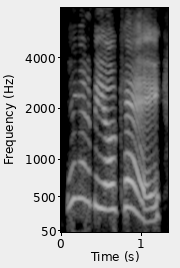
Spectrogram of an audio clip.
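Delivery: high, light cooing reassurance; cooing to a bird. Retold or imitated. Comforting the stunned little bird in hand, high gentle coo. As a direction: lift the voice up high to soothe a tiny creature.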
